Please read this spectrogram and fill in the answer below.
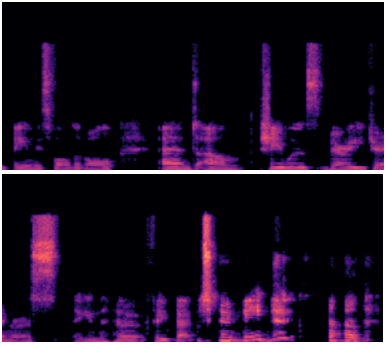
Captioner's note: laughs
